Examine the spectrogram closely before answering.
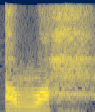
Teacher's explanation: لازم تسمع صوت الحاء وهي طالعه منين؟ من نص الحلق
